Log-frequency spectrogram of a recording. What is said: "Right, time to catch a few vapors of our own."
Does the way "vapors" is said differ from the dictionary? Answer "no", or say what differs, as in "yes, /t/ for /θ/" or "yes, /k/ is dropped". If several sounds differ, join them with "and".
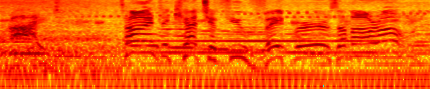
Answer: no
